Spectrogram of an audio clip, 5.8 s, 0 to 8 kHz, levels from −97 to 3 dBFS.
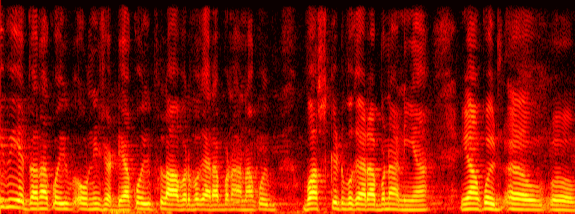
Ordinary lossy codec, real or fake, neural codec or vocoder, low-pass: none; real; none; none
